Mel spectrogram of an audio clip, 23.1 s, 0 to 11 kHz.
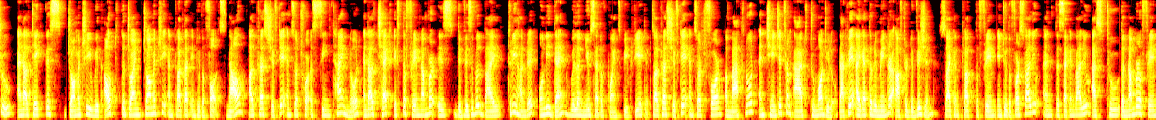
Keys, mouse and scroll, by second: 1.5-4.2 drag, 4.5 middle click, 5.1 shift+a, 8.0-8.5 drag, 12.6 scroll up 2, 13.1 shift+a, 15.9-16.7 drag, 16.8 scroll down 2, 17.0 middle click, 17.8 click, 19.1-20.3 drag, 20.5 scroll up 2, 21.0-23.1 drag.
